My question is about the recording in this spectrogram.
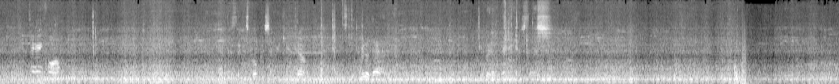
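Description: Steady engine and tyre drone heard inside the cabin of a car driving at road speed, with faint voices now and then. The drone dips briefly near the end.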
